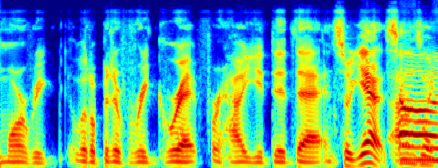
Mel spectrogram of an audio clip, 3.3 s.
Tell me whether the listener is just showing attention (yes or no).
no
